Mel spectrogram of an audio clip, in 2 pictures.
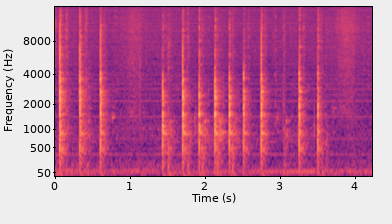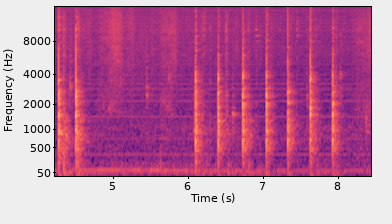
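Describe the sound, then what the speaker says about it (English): Fresh rosemary needles are chopped with a knife on a board, giving quick sharp knocks in irregular bursts and pauses, close and clear. "And I want to just chop this up."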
